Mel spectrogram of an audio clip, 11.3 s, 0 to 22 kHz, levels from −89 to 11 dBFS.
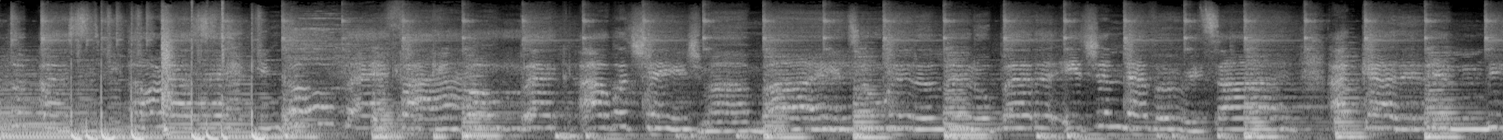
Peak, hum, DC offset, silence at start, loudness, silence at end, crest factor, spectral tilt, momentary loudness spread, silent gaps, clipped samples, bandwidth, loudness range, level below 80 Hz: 0 dBFS; none; under 0.1%; 0 s; -14 LUFS; 0 s; 14 dB; -4.5 dB/octave; 7 LU; none; under 0.1%; over 20 kHz; 4 LU; -22 dBFS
